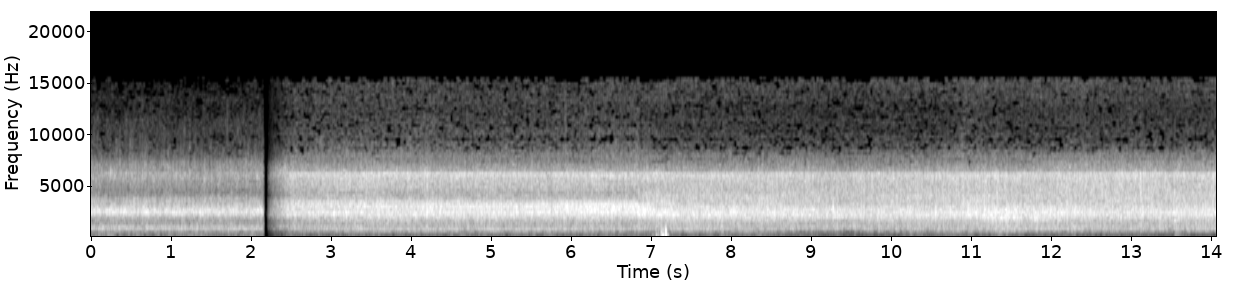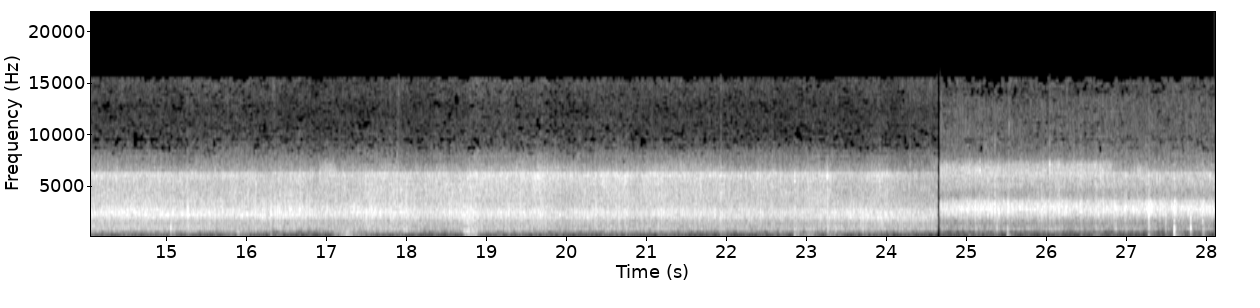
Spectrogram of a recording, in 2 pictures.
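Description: Silkworm pupae sizzling steadily as they stir-fry in a hot wok, with a few faint knocks of a metal spatula turning them. The hiss cuts out for an instant about two seconds in.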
